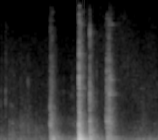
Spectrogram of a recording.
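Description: Household door swinging open with a couple of knocks and a wooden clunk, a short cluster of close, fairly loud impacts.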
